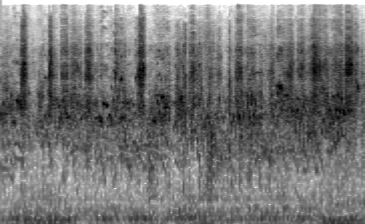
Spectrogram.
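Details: Australian budgie colony in an aviary: shrill chirping and squawking from many birds blends into one steady, high, busy chatter.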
